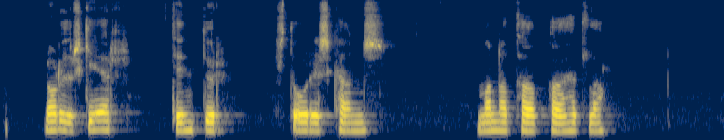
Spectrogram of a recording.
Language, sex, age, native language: Icelandic, male, 20-29, Icelandic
